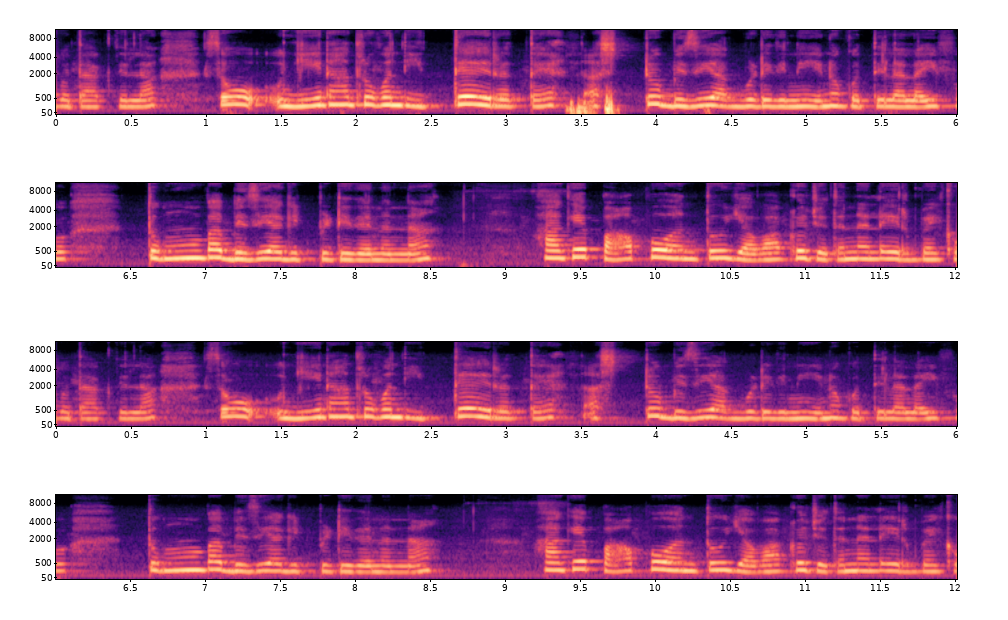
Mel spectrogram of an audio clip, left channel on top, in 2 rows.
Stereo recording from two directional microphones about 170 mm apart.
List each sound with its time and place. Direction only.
0.0 s speech: 5° left (ahead or behind)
